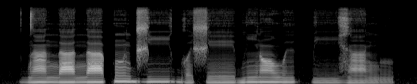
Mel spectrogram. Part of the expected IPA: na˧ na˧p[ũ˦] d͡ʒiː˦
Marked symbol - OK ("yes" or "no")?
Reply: yes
